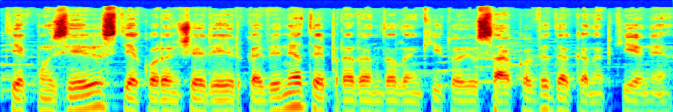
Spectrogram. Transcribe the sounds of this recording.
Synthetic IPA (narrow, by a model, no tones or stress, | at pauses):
t̪ʲiɛkmʊzʲeːjʊst̪ʲiɛkoːɾɐnʲʒʲɛɾʲɛɪɪɾkɐʋʲɪnʲɛt̪ɐɪpɾɐɾɐnd̪ɐlˠɐŋʲkʲiːt̪oːjʊsɑːkoːʋʲɪd̪ɐkɐnɐpʲkʲiɛnʲeː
